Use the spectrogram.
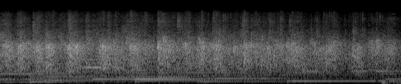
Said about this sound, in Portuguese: Aplauda Jesus mais uma vez por isso.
